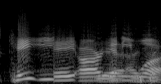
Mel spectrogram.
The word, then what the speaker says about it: Kearney: nathan cotter from uh is it kearney nebraska carney or kearny um it's k-e-a-r-n-e-y it's pronounced kearney nebraska it says go cards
